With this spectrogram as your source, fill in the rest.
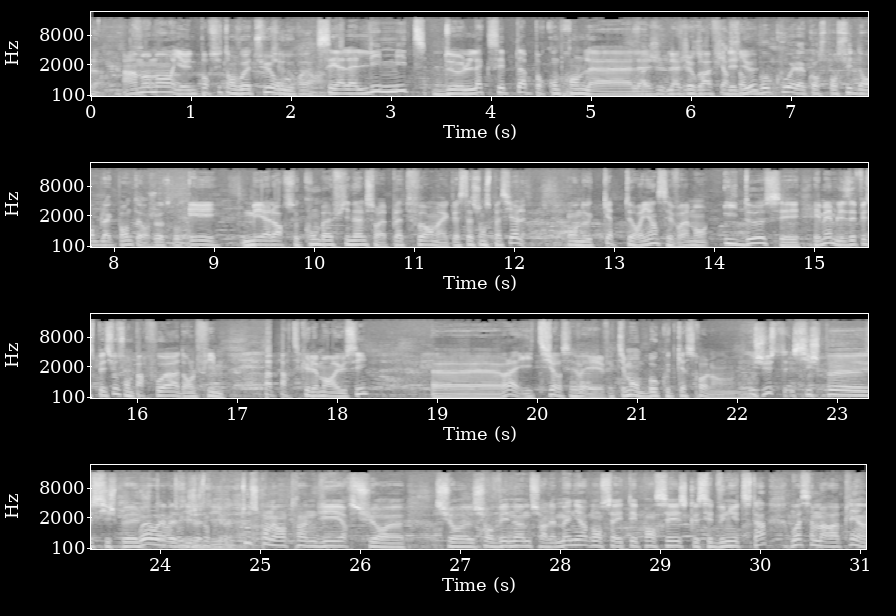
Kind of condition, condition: setting, busy venue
